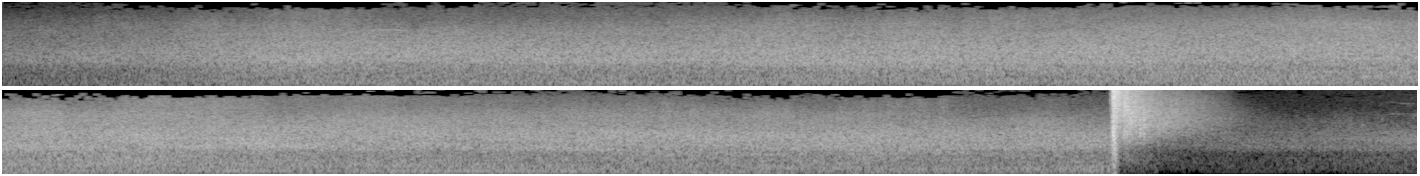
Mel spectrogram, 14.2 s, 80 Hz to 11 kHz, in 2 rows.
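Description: A single shot from a CZ527 rifle in .17 Hornet, one sudden crack near the end, over a steady rushing background noise that falls away just after it.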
